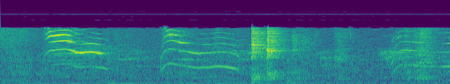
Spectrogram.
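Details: Young pet cat, taken in at two weeks old and missing her mother's milk, meows indoors: two clear drawn-out meows that drop then level off, followed by a faint knock and a softer third meow.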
